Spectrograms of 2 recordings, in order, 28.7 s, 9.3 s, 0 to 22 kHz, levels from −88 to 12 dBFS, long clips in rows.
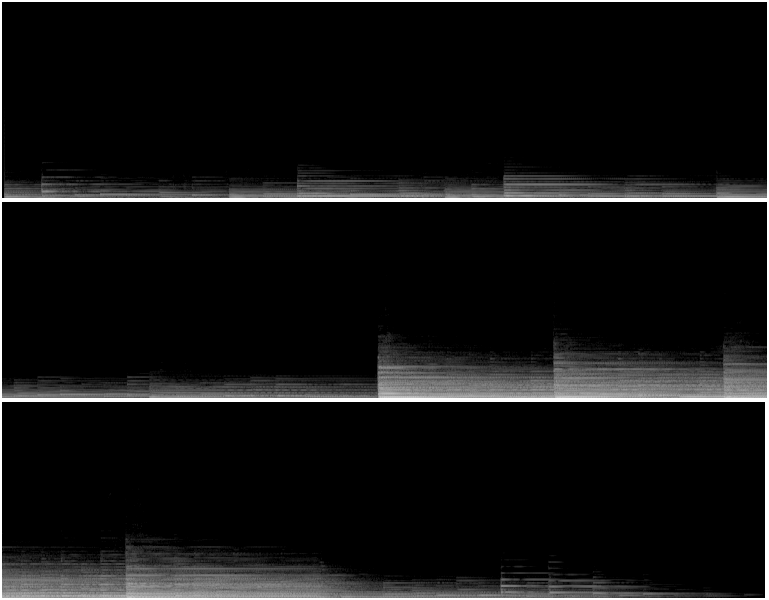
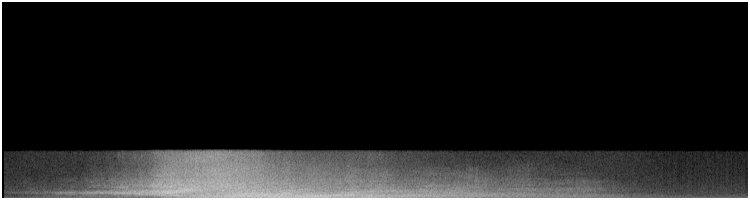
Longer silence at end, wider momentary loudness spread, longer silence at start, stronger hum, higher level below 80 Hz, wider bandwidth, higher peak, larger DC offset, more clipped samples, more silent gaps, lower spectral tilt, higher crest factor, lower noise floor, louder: about the same, 1.75 s vs 1.75 s; about the same, 24 LU vs 23 LU; second, 0 s vs 0.7 s; neither; second, -38 dBFS vs -30 dBFS; about the same, 5.2 kHz vs 5.4 kHz; about the same, -2 dBFS vs -2 dBFS; second, under 0.1% vs 0.4%; neither; neither; first, -10 dB/octave vs -6 dB/octave; first, 22 dB vs 14 dB; first, -74 dBFS vs -48 dBFS; second, -21 LUFS vs -12 LUFS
